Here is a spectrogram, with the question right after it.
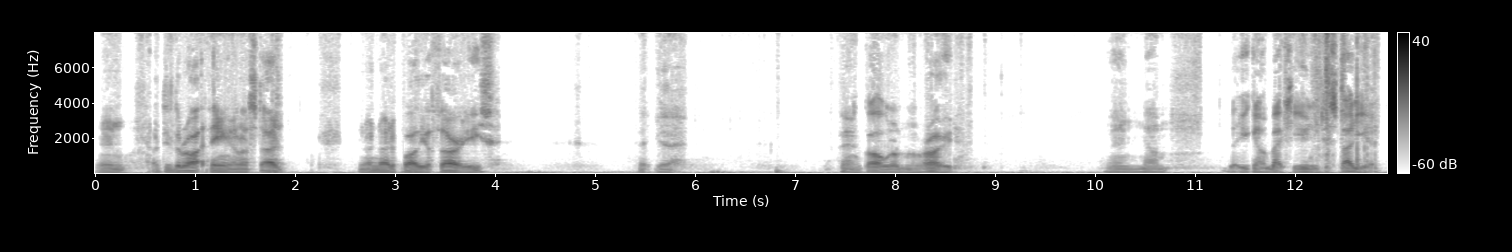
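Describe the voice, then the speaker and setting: A man talks with a very deep, low pitch and a somewhat breathy sound, his intonation fairly even. Long, frequent pauses break up his speech over light background noise. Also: moderate pace. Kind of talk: casual vlog chat. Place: tunnel cave. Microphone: phone near.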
